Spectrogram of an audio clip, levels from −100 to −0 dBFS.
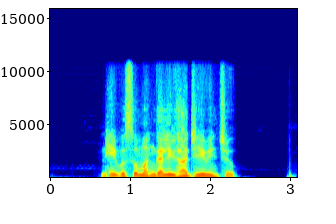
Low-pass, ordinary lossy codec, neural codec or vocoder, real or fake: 10.8 kHz; none; codec, 16 kHz in and 24 kHz out, 0.6 kbps, FocalCodec, streaming, 4096 codes; fake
